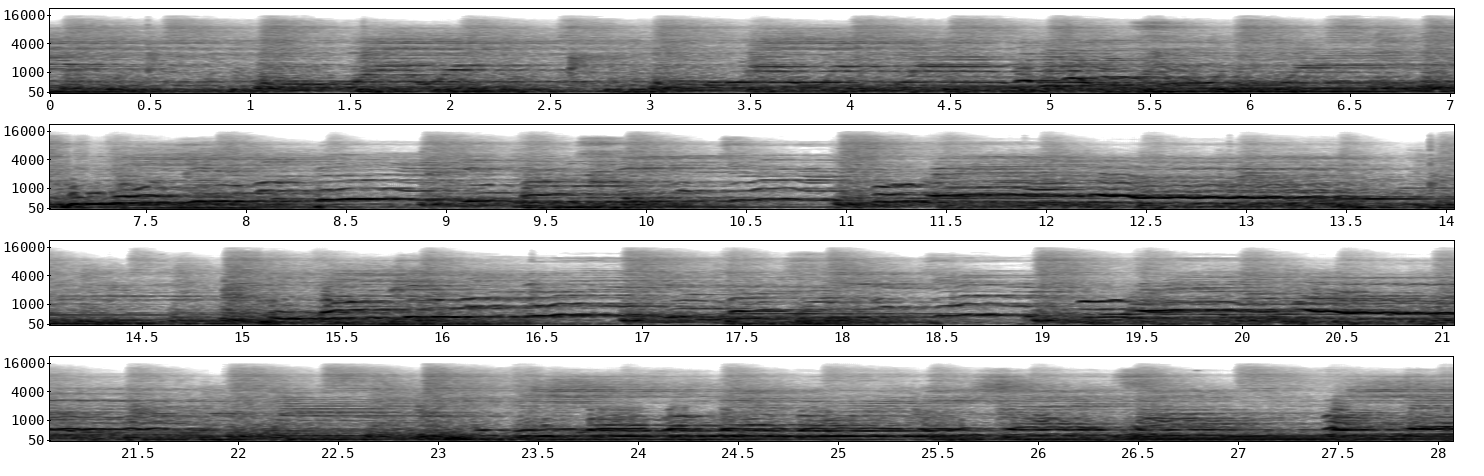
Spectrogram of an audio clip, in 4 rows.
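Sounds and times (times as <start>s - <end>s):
steady beat: 0.0s - 8.6s
electric guitar: 0.0s - 28.0s
women singing: 4.9s - 6.1s, 7.1s - 13.9s, 15.0s - 21.8s, 23.1s - 28.0s.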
